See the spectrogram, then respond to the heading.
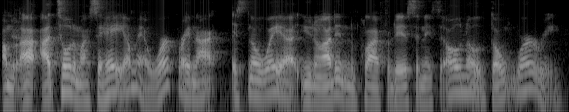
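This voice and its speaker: A man's voice: mid-range voice, lively intonation, fast talker, creaky, darkish tone, husky. A man with an American accent giving a casual personal account in an interview.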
